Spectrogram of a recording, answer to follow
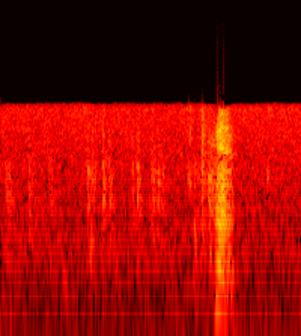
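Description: Low room noise with one short voiced sound, a brief vocal grunt or call, about three seconds in.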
